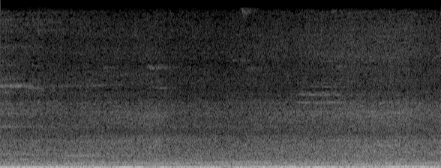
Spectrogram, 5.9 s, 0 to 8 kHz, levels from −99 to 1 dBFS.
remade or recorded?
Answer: recorded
